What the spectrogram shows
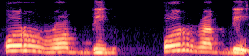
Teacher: जहां से हमारा लाम निकलता है उसी के आसपास से र भी रहेगा · इस लाम का रॉ में इदगाम हो जाएगा, ये इसमें मुदगम हो जाएगी। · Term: इदगाम मुतकारबैन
